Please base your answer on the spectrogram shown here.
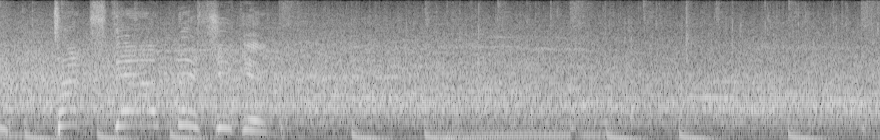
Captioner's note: cheering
